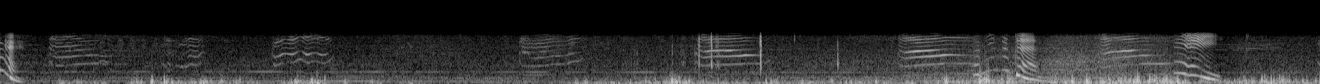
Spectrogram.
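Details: Young male pet cat meowing for attention: a series of rising-then-falling, wavering meows repeated every second or two, sometimes in quick doubled bursts, while a woman talks softly in the background.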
